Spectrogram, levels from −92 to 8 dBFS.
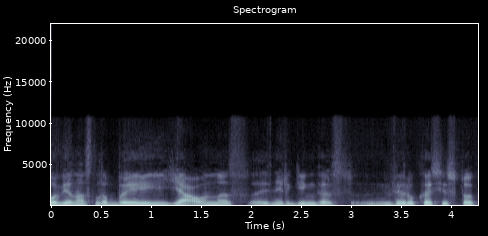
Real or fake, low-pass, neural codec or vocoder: fake; 10.8 kHz; codec, 16 kHz in and 24 kHz out, 0.8 kbps, FocalCodec, streaming, 65536 codes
